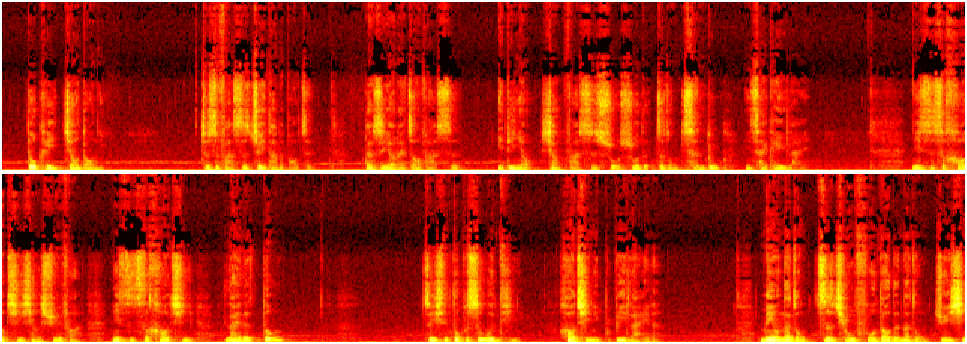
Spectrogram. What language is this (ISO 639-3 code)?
zho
